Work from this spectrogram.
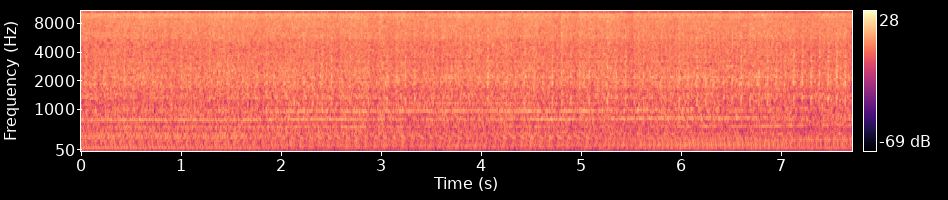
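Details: Porsche Cayenne 4.5 V8 (M48.00) idling evenly with a rough, loosely timed knocking underneath at roughly four per second; engine knock whose cause needs further checking.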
